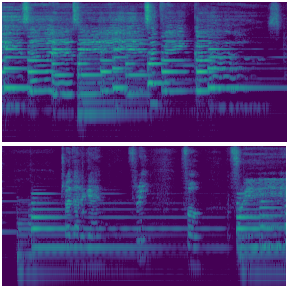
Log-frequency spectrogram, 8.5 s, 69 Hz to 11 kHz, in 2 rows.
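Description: Nord Stage 3 stage keyboard played with a piano sound: a quick run of melody notes over chords, then a new chord struck about halfway through and left to ring and fade.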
